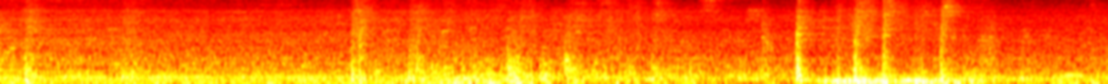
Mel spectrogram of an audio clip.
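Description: Mumbai suburban local train (electric multiple unit) running along the tracks: a steady rumble with repeated wheel clicks over the rail joints, getting louder about five seconds in.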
